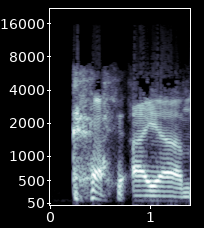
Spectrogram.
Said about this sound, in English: And excuse me, I'm sorry, I got a bit of a cough.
